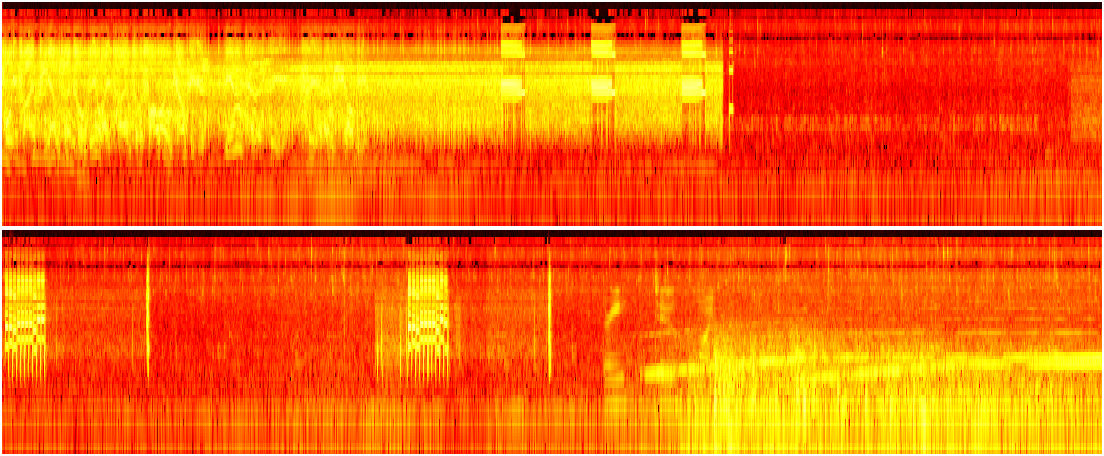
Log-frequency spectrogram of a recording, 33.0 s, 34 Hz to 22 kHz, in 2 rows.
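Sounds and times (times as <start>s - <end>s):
buzzy radio tone bursts: 0.0s - 10.8s, 22.1s - 24.8s
radio hiss from speaker: 0.0s - 10.9s, 16.0s - 18.8s, 22.1s - 24.8s.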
